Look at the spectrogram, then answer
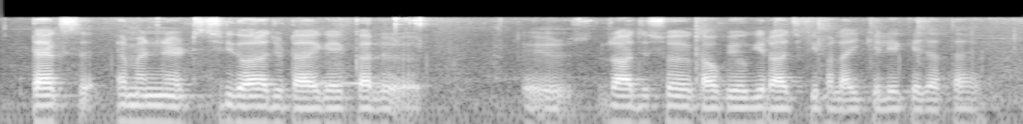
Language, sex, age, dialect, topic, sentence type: Hindi, male, 18-24, Awadhi Bundeli, banking, statement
